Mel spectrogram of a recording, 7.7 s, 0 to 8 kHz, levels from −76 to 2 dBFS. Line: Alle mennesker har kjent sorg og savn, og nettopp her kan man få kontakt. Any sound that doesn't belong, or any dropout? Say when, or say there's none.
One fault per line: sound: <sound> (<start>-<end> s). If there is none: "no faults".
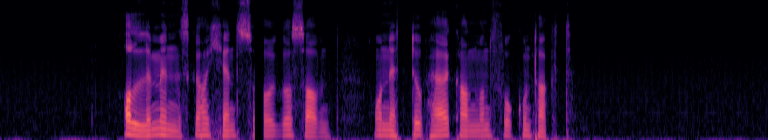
sound: dropout (2.5-2.6 s)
